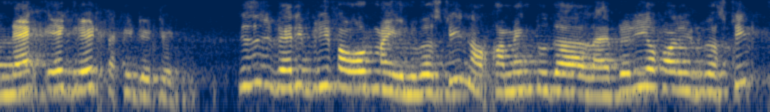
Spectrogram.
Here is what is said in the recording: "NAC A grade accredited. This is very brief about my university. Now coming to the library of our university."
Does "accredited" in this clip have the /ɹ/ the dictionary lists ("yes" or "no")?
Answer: no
